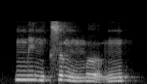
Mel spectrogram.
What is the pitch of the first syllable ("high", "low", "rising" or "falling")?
falling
